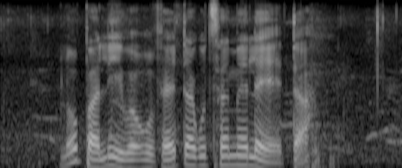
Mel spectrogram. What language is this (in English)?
Swati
